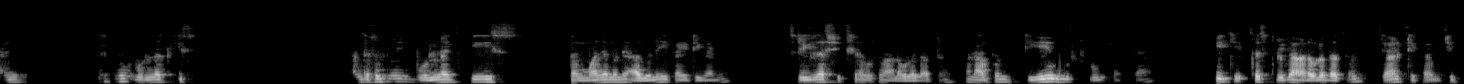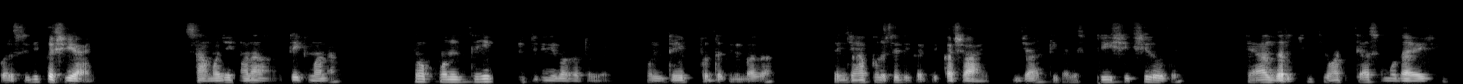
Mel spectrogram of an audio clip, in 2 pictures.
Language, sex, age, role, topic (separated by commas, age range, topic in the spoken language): Marathi, male, 25-29, guest, पिढी बदलताना परंपरा सोडाव्या की जपाव्या, याबद्दल तुमचे मत काय आहे?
